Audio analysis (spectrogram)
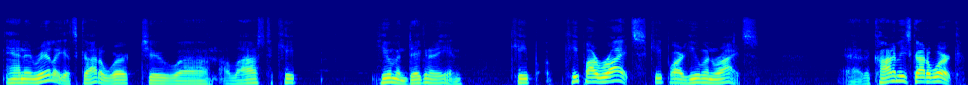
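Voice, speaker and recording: An older man with an American accent explains things in an interview, haltingly, repeating phrases for emphasis. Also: medium pitch, lively intonation, darkish tone, no echo, clean studio sound. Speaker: economics instructor giving an interview.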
